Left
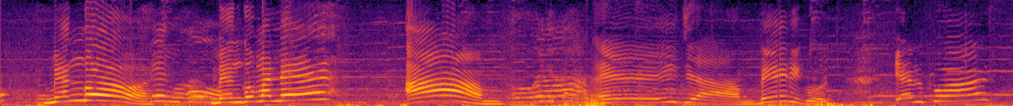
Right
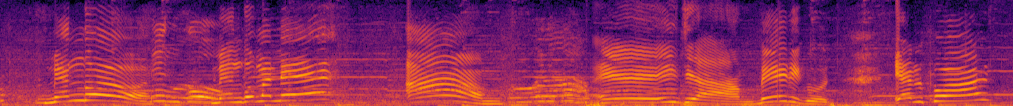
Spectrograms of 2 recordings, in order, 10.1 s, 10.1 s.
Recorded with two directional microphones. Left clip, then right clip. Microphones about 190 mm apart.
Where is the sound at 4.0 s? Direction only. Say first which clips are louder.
Left 5 dB; 30° left (ahead or behind).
